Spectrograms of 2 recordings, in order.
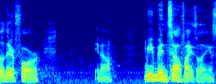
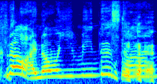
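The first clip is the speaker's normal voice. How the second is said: high, drawn-out mock protest; knowing refusal; 10 semitones higher, 3 dB louder, slower than usual. Man propositioned twice catching on, high protest. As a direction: wail a comic refusal slowly.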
